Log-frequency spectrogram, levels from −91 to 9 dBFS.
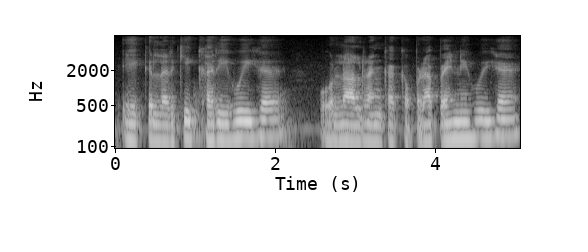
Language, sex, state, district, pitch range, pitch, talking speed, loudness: Hindi, female, Bihar, Patna, 120-135 Hz, 125 Hz, 155 wpm, -17 LUFS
